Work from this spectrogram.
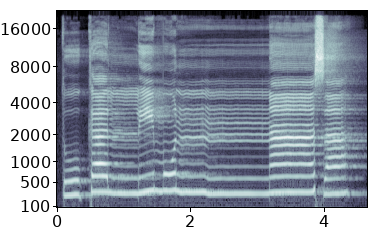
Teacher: tukallimun nunnya gunah musyaddadah karena Nun bertasdid cara membacanya berdengung ya Bunyi n-nya tahan sampai ada suara masuk hidung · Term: gunnah musyaddadah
